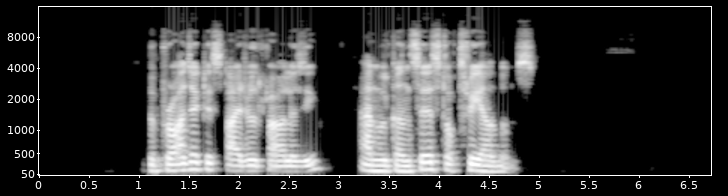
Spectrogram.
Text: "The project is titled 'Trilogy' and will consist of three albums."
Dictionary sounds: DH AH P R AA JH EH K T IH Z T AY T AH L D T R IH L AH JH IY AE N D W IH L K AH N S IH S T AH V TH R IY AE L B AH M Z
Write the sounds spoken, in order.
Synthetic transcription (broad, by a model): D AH P R AA JH EH K T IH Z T AY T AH L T R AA L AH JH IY AE N D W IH L K AH N S IH S T AH V T R IY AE L B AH M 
